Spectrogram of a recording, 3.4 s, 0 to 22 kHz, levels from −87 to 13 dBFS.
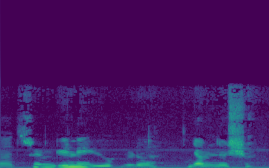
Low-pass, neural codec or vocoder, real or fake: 10.8 kHz; none; real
